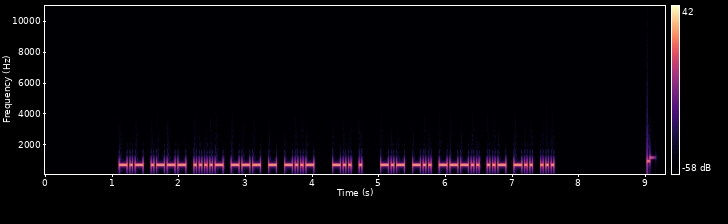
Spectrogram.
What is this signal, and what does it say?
Morse code, heard as a keyed tone, about 29 wpm, 700 Hz. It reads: KJ4OTX DE KD8UDS
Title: USA Callsign DE Callsign - 6 Characters - 30wpm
